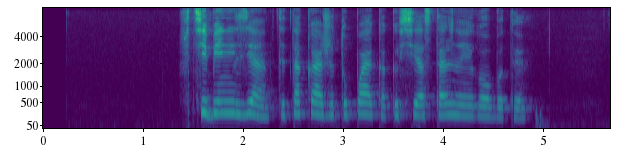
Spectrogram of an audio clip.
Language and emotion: Russian, angry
